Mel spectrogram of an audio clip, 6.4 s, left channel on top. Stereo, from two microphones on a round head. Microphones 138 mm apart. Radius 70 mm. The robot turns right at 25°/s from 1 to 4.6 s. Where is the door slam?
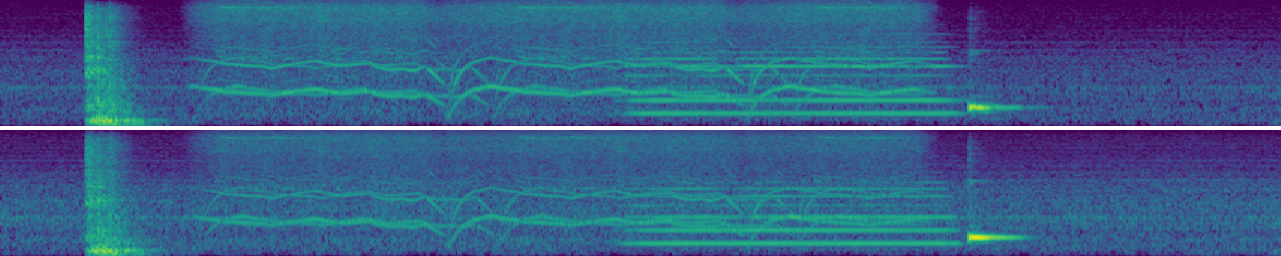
45° left (ahead or behind), 1.3 m.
